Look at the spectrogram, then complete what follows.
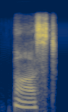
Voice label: "past", Indian; Dictionary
